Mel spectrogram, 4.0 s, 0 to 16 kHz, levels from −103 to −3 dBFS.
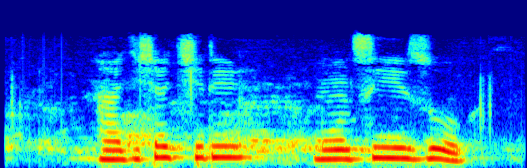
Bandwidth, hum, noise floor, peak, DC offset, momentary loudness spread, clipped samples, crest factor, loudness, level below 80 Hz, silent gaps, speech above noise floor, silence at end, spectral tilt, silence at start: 7.2 kHz; none; -44 dBFS; -4 dBFS; under 0.1%; 12 LU; under 0.1%; 14 dB; -18 LUFS; -58 dBFS; none; 28 dB; 0.45 s; -8.5 dB/octave; 0.05 s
